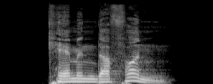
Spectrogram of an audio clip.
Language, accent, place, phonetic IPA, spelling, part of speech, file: German, Germany, Berlin, [ˌkɛːmən daˈfɔn], kämen davon, verb, De-kämen davon.ogg
- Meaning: first-person plural subjunctive II of davonkommen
